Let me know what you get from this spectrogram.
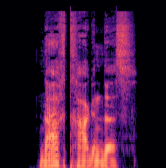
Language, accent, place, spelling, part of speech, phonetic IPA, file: German, Germany, Berlin, nachtragendes, adjective, [ˈnaːxˌtʁaːɡəndəs], De-nachtragendes.ogg
- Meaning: strong/mixed nominative/accusative neuter singular of nachtragend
